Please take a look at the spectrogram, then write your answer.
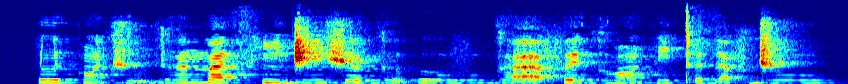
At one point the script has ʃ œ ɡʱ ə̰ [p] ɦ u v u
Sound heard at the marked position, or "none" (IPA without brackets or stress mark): p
